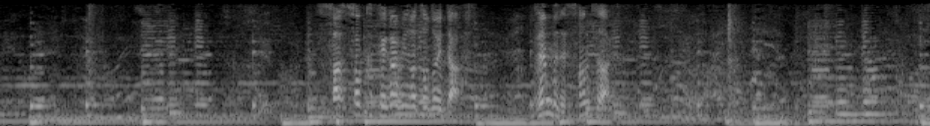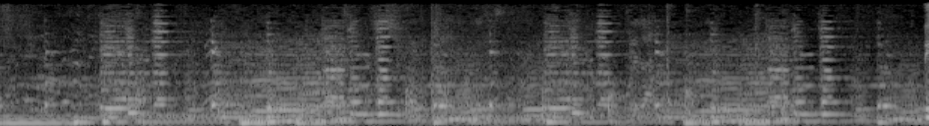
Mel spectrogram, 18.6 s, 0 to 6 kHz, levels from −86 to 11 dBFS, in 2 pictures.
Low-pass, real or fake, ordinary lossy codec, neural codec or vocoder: 5.4 kHz; fake; none; vocoder, 44.1 kHz, 128 mel bands every 512 samples, BigVGAN v2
